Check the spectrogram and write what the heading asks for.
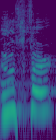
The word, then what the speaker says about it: Ausfahrt: It's pronounced Ausfahrt, okay?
